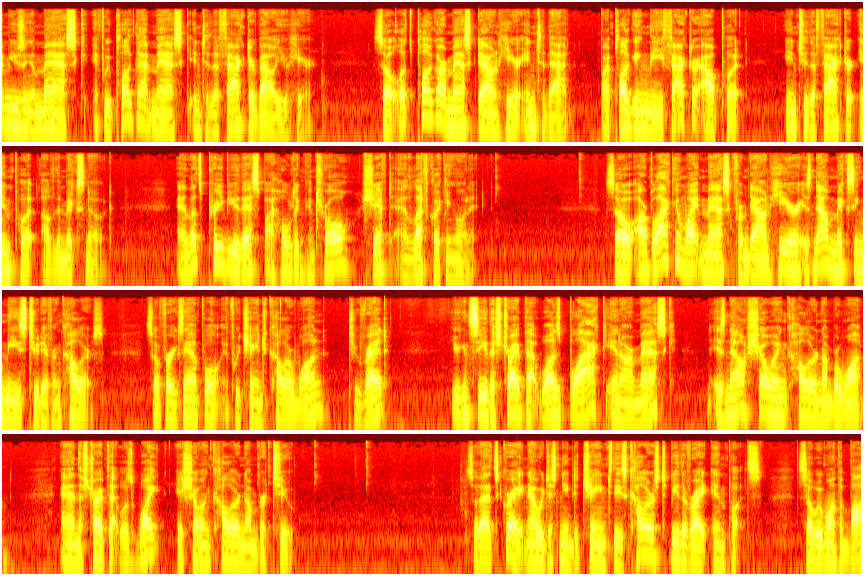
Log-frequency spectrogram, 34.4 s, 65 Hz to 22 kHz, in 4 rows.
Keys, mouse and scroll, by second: 6.5 click, 12.6 ctrl+shift+click, 13.5 shift+click, 13.5 click, 19.3 click, 28.3 click.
